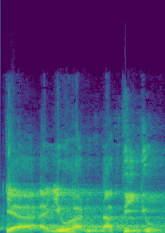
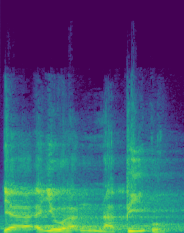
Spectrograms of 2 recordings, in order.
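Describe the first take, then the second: First: The word nabi has a doubled y sound. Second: The word nabi has a glottal stop. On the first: "Imam Asim Fif Hamzah menjadi ya" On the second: "ini mahmusullam sehingga dia baca tetap"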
